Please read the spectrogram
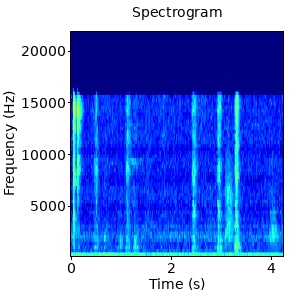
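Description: A few light, sharp clicks of fingertip taps on a smartphone touchscreen, spaced irregularly over a steady low background hum.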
